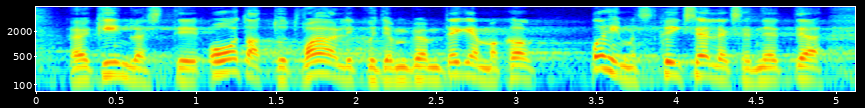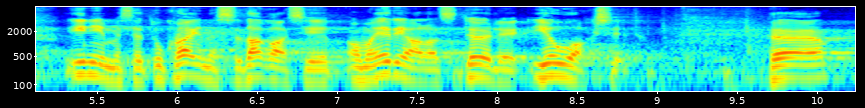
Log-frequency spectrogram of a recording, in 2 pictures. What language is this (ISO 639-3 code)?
est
